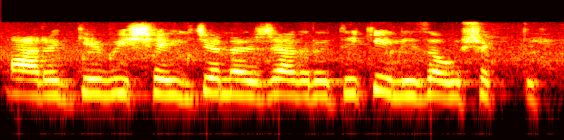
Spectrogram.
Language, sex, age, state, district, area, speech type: Marathi, female, 18-30, Maharashtra, Satara, urban, spontaneous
